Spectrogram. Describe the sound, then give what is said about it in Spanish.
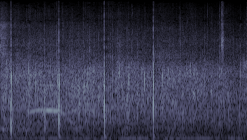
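A church audience breaks into steady applause for those baptized the previous week, a dense wash of many hands clapping with a few sharper individual claps standing out, sustained and fairly loud with no talking over it. “Este aplauso es para todos ustedes, de verdad.”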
